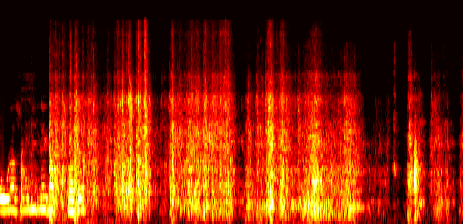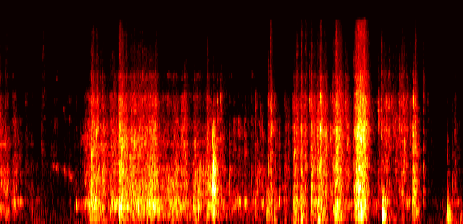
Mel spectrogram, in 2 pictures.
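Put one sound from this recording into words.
A plastic snack bag crinkles and rustles as a man handles it.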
